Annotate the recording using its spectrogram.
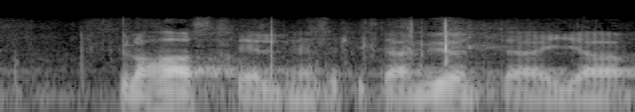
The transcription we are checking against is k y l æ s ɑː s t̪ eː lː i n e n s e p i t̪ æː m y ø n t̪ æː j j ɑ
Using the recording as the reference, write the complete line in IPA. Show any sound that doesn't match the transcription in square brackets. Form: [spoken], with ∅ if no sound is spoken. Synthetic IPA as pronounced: k y l æ [h] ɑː s t̪ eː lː i n e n s e p i t̪ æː m y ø n t̪ æː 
